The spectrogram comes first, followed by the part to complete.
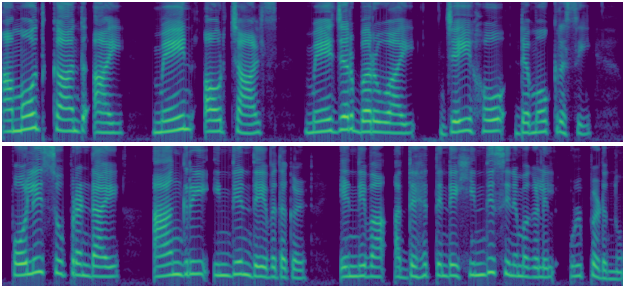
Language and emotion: Malayalam, neutral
